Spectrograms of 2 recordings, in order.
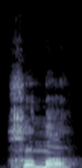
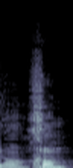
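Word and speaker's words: חם: Okay, right there you got Chama. All right, but you're not gonna say it like that. You're gonna say Chum. All right, Chum.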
